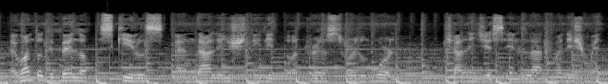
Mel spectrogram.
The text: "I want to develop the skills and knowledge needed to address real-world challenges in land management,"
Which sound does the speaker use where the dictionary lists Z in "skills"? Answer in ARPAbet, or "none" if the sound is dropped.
S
